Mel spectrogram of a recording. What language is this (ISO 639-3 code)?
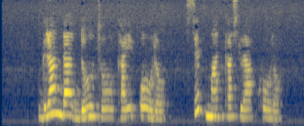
epo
